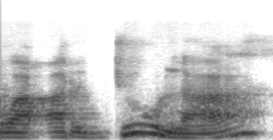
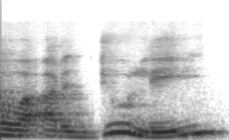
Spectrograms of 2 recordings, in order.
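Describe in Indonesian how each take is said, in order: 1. Kata terakhir berakhir dengan vokal 'a'. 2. Kata terakhir berakhir dengan vokal 'i'. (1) "dengan harakat fathah lamnya" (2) "dengan harakat kasrah lamnya"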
